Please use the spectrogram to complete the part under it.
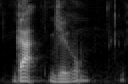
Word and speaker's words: Gállego: Gallego, atención también porque tiene un acento en la primera A, por lo tanto es una palabra esdrújula.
